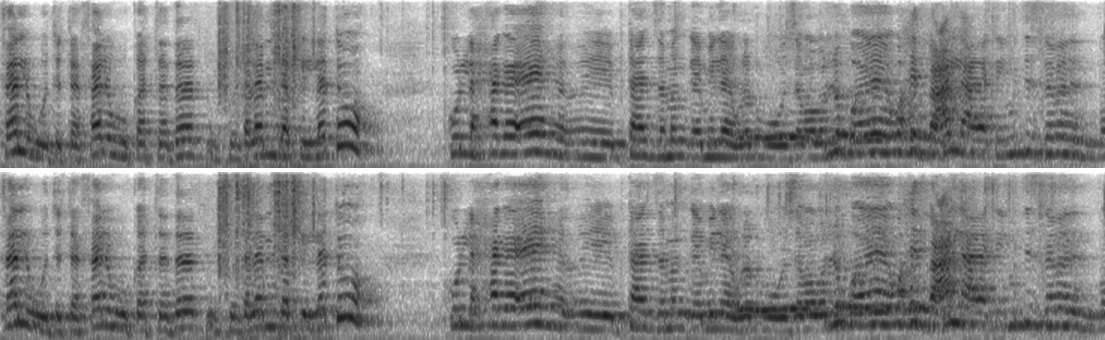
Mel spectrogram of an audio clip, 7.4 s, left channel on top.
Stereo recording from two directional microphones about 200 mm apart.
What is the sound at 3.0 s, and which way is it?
A woman's voice, 25° left (ahead or behind).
